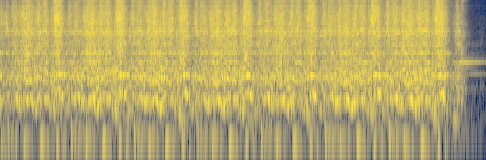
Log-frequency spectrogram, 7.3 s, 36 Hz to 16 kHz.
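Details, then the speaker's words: Small-block Chevy 350 cranking with one spark plug removed and a finger over the hole while finding top dead center: starter whirs about four beats a second with a galloping lope from that cylinder's compression stroke. "you could hear it with that gallop being that the cylinders uh the plugs out this is the dead cylinder as you hear it cranking you can hear that gallop that's when it's pushing my finger"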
